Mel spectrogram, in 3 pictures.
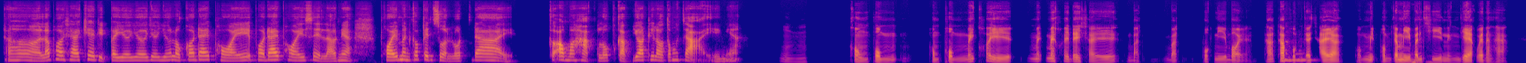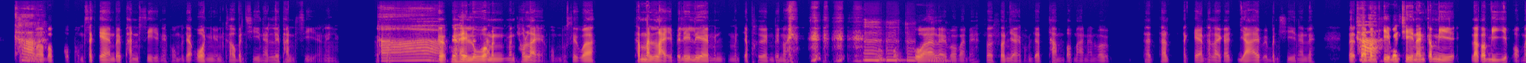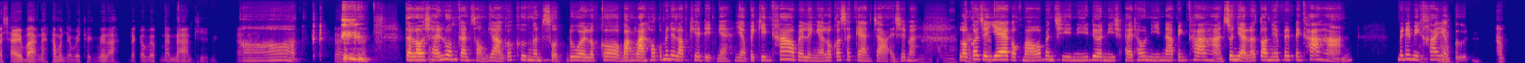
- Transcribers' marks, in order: tapping; laugh; other background noise; throat clearing
- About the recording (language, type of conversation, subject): Thai, unstructured, คุณคิดอย่างไรเกี่ยวกับการใช้บัตรเครดิตในชีวิตประจำวัน?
